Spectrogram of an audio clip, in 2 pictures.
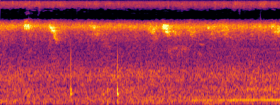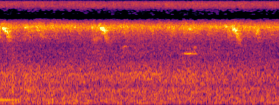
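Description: Outdoor background noise with a bird giving short, high, falling chirps every second or two. A faint steady hum comes in for a couple of seconds midway.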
